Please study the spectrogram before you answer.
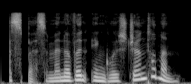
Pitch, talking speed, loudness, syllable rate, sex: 180 Hz, 190 wpm, -17 LUFS, 6.6 syllables/s, female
